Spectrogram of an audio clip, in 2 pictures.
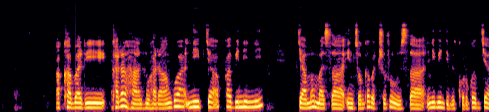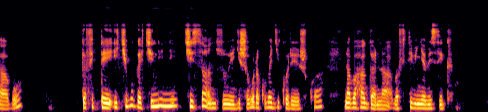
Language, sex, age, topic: Kinyarwanda, female, 36-49, finance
